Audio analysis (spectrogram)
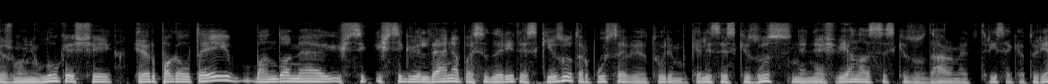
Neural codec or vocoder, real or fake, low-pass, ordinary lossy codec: none; real; 7.2 kHz; AAC, 48 kbps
